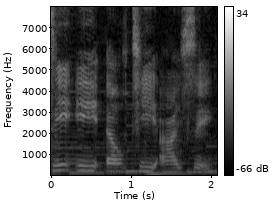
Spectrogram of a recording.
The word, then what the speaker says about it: Celtic: No, it's Celtic. Right, pronounced Celtic.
